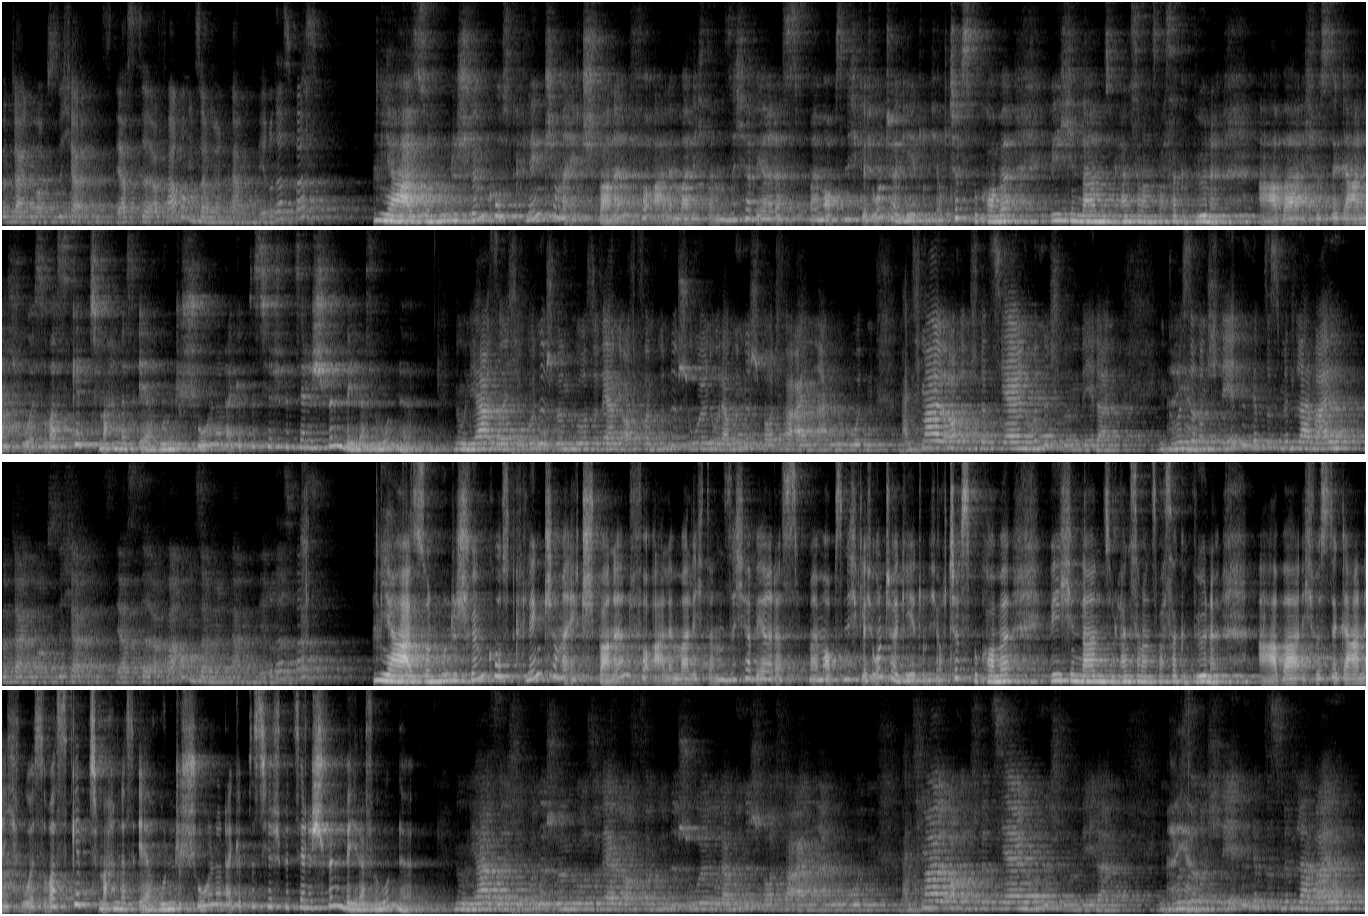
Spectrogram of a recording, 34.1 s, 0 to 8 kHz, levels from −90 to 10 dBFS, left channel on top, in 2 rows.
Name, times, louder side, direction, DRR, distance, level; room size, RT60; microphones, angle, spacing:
voice 1, 0.0-3.8 22.7-33.8, left 1 dB, 30° left, 1 dB, 1.3 m, -34 dB
voice 2, 4.6-22.2 31.6-32.0, right 3 dB, 55° right, 9 dB, 0.5 m, -27 dB
13.0 x 6.7 x 5.0 m, 2.3 s
head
